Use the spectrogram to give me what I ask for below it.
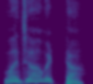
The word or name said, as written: ವಜಾವಟ್ಟ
